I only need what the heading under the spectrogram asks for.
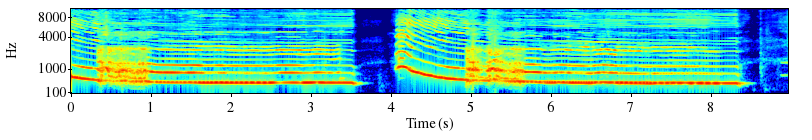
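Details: A 5-month-old Rhodesian Ridgeback puppy "sings", giving two long, tonal howls that start high and slide down to a steady note.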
